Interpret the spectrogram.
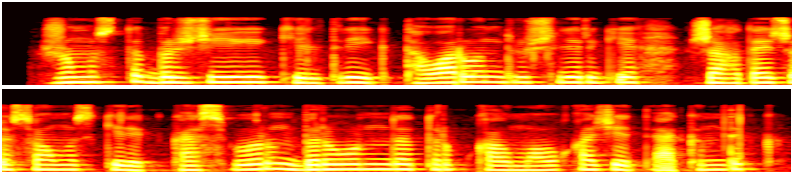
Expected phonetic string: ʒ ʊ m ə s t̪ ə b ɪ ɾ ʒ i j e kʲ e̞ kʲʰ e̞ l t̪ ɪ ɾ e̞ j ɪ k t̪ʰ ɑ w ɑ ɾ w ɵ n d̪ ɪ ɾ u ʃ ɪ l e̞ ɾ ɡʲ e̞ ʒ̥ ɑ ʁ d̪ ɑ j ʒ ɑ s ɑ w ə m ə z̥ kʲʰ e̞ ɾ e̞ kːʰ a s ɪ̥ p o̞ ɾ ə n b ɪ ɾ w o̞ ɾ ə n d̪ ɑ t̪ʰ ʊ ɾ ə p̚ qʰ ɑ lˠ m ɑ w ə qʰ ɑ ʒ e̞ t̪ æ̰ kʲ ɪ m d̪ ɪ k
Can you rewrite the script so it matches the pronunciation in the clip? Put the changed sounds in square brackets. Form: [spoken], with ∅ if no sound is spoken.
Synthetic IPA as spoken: ʒ ʊ m ə s t̪ ə b ɪ ɾ ʒ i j e [ɡʲ] e̞ kʲʰ e̞ l t̪ ɪ ɾ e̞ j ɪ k t̪ʰ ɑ w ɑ ɾ w ɵ n d̪ ɪ ɾ u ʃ ɪ l e̞ ɾ ɡʲ e̞ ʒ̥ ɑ ʁ d̪ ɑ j ʒ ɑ s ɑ w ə m ə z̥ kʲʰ e̞ ɾ e̞ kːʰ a s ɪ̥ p o̞ ɾ ə n b ɪ ɾ w o̞ ɾ ə n d̪ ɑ t̪ʰ ʊ ɾ ə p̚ qʰ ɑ lˠ m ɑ w ə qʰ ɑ ʒ e̞ t̪ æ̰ kʲ ɪ m d̪ ɪ k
